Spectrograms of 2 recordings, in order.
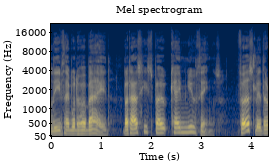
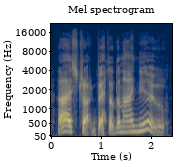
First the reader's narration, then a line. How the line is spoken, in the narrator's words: he laughed triumphantly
